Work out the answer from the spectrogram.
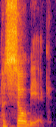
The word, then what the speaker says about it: Posobiec: So he's had Jack Posobiec, on his stream. Is that how you pronounce his name?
